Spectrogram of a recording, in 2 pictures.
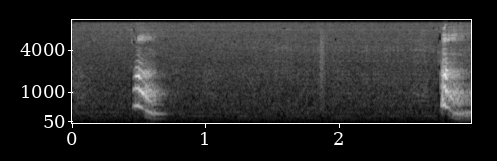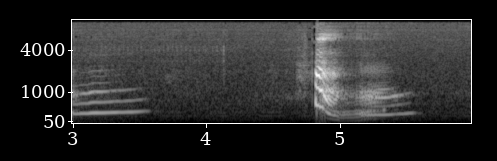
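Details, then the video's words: Shiba Inu dog whining because it wants cheese. Three drawn-out, nasal whines about two seconds apart each start sharply, then slide downward and trail off, in a quiet indoor room. "Wants Cheese for his Whine"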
